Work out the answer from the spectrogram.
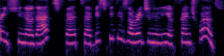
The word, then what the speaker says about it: biscuit: but in any case originally biscuit is a french word that is pronounced biscuit and biscuit literally means cooked two times the the objective in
